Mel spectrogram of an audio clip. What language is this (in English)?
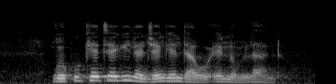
Zulu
